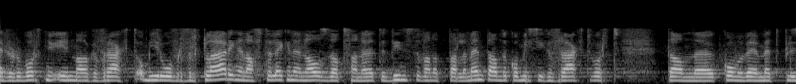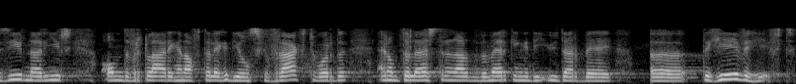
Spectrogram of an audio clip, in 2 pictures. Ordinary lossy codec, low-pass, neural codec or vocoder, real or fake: none; 5.4 kHz; none; real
